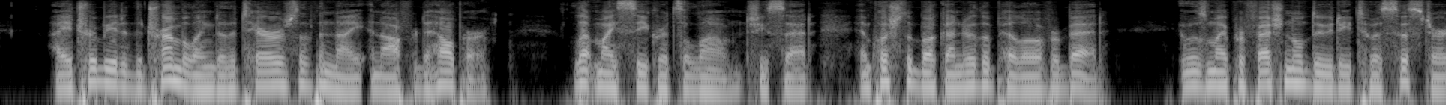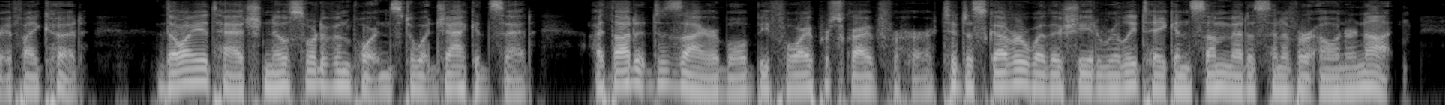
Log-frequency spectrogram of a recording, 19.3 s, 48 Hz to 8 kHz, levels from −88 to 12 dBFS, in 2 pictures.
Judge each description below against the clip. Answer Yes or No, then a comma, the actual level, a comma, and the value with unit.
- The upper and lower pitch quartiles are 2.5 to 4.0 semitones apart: Yes, average, 3.4 semitones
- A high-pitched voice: No, low, 105 Hz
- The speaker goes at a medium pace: No, fast, 240 wpm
